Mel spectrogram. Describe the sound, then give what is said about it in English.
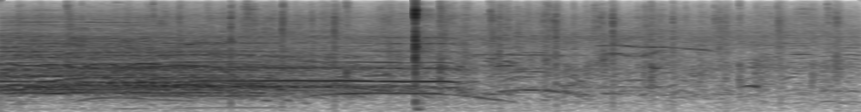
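A crowd at the Columbia College convocation cheers and whoops, with loud, sustained shouts of rising and falling pitch. After about two seconds the cheering drops to a quieter level and scattered voices trail off. “Those were the sounds from convocation over the past week.”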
